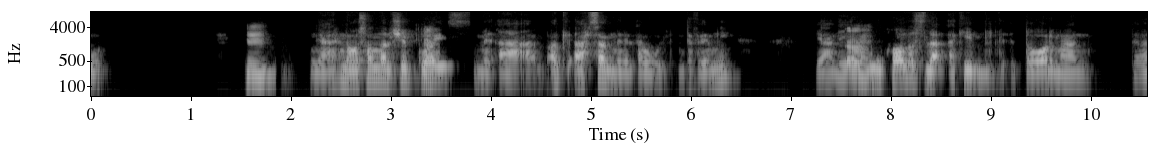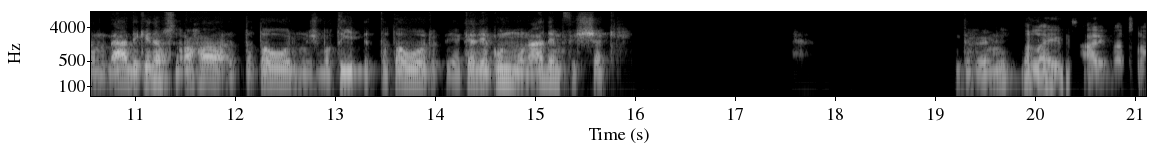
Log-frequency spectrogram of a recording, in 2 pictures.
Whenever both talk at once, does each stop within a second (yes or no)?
yes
